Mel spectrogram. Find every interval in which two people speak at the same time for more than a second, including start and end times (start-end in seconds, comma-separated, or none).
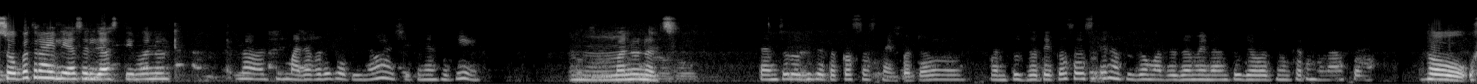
none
